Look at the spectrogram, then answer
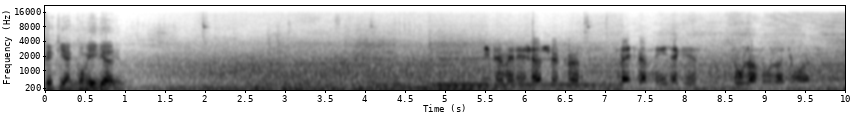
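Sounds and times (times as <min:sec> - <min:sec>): men talking: 0:00.0 - 0:01.2, 0:05.5 - 0:09.8
vehicle engine drone: 0:00.0 - 0:10.0.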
